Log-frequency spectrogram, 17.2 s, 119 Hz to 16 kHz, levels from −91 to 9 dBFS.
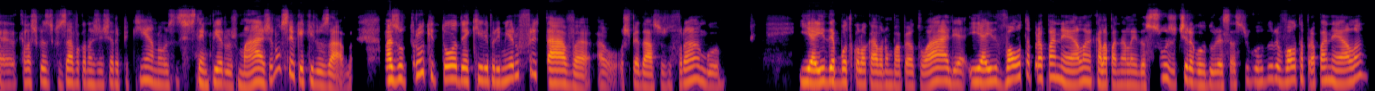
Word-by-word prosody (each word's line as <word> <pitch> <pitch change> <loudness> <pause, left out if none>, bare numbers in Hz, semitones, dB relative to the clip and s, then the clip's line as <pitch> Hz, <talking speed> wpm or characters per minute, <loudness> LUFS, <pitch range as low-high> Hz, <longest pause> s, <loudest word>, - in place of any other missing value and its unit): aquelas 195 +2 -7
coisas 195 -2 -6
que - - -14
usava 190 +1 -1
quando 190 -1 -8
a 180 - -5
gente 175 +2 -9
era 185 - -5
pequeno, 180 0 -7
esses 180 +3 -4
temperos 180 -3 -3
mais, 180 +4 +2
eu - - -6
não 395 - -6
sei 320 -7 +1
o - - -13
que 200 - +1
que 205 +1 -7
ele 175 - -6
usava. 165 -1 -2 0.4
Mas 225 0 +7
o 235 - +2
truque 290 +4 -2
todo 230 +1 +3
é 210 - +4
que 220 +2 -5
ele 210 - +1
primeiro 215 +6 -2
fritava 185 - +3
a 170 - -7
os - - -8
pedaços 160 -3 -1
do 165 - -18
frango, 180 -3 -3 1.0
e 200 0 +4
aí 190 +2 +7
de 210 0 +7
bota 195 0 -2
colocava 180 -3 0
em - - -8
um 170 - -9
papel 165 0 -4
toalha 185 +2 +2
e 200 +1 +1
aí 195 +2 +3
volta 225 - +3
ele - - -22
para 240 -1 +2
panela, 215 -6 +1
aquela 185 -3 +1
panela 175 -1 -4
ainda 165 0 -6
suja, 245 -1 -2
tira 210 +2 +2
gordura, 170 -1 -4
excesso 165 +2 -5
de 215 - -13
gordura, 210 +3 -6
volta 210 +3 +2
para 180 -3 -3
panela, 215 +4 0
195 Hz, 215 wpm, -23 LUFS, 175-215 Hz, 1.0 s, Mas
